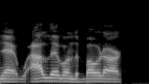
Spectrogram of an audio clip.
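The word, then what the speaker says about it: Bois d'Arc: all right kind like bodar it's get it spelled weird but pronounced different yeah so before we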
